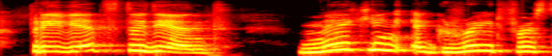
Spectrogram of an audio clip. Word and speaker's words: Привет: Привет. The stress is on the second syllable. Repeat after me. Привет.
